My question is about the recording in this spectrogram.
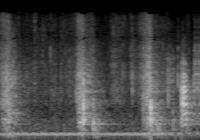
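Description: Green onions being chopped with a knife on a wooden cutting board: a few separate cuts, each a short crisp knock of the blade through the stalks onto the board.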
